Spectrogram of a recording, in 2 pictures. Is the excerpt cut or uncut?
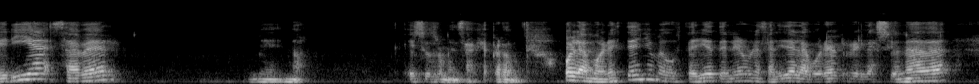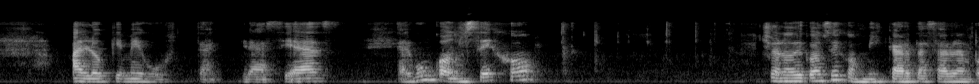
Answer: cut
